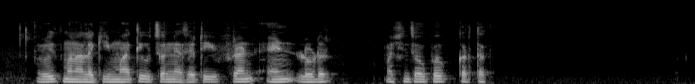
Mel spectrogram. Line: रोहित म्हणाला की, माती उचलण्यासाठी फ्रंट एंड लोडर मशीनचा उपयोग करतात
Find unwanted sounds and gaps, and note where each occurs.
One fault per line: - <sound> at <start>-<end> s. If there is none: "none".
none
